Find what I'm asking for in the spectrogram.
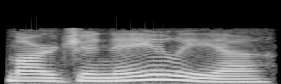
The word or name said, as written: marginalia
